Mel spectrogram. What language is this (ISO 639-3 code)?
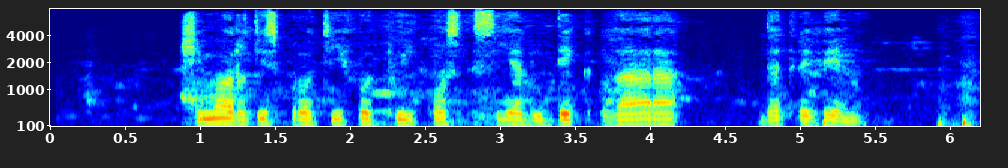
epo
